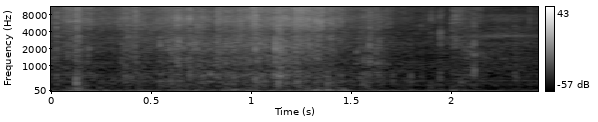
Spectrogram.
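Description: Plastic bubble mailer crinkling as hands rummage inside it and draw out a small boxed puzzle.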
